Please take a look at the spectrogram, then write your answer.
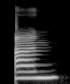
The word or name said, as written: an1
